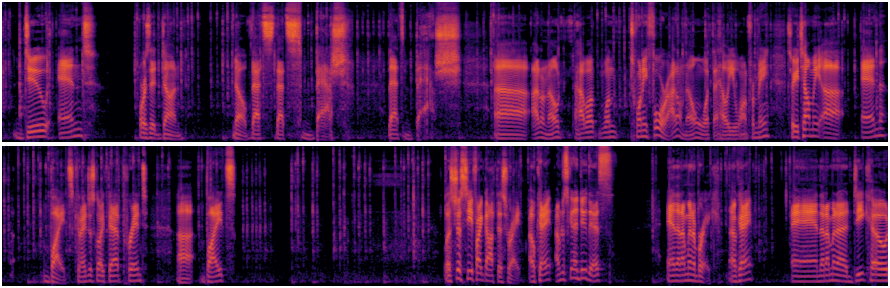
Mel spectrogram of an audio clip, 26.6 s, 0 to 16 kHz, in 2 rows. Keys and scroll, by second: 0.0-21.5 typing, 0.9 ctrl+c, 15.9 Tab, 16.1 ctrl+c, 22.5-26.5 typing.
